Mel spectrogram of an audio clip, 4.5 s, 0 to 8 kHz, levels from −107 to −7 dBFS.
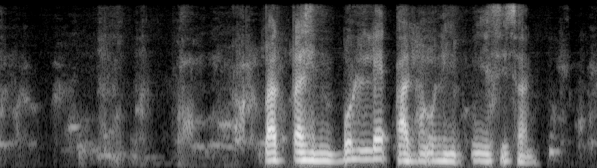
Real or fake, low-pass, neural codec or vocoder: fake; 7.2 kHz; codec, 24 kHz, 1.5 kbps, HILCodec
